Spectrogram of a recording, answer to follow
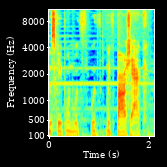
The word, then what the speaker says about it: Barack: Um, is the prison escape one with with with Barack. I have to say it like that otherwise it just sounds like I'm saying Bzac.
